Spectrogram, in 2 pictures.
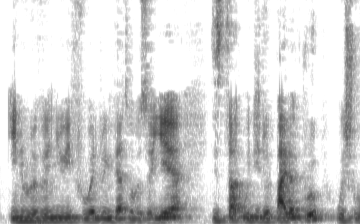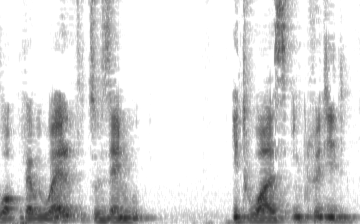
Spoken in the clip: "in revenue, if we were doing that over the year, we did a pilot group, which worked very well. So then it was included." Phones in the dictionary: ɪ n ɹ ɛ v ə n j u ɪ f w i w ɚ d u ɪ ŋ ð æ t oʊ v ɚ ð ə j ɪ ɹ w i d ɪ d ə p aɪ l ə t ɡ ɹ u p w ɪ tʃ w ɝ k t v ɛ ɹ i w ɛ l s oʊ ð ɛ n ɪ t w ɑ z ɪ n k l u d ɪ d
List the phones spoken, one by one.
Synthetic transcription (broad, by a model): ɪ n ɹ ɛ v ə n j u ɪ f w i w ɚ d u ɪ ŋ ð æ t oʊ v ɚ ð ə j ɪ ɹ w i d ɪ d ə p aɪ l ə t ɡ ɹ u p w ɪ tʃ w ɝ k t v ɛ ɹ i w ɛ l s oʊ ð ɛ n ɪ t w ɑ z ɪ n k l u d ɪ d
